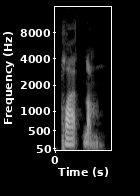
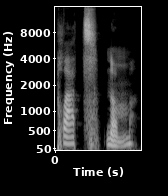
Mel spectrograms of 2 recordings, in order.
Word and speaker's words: platinum: in this word that the stress is going to be over awah awah is by nature this short short vowel here by Nature very weak and very short and that doesn't cooperate with strong syllables long loud syllables Platinum Platinum so this is a broad transcription where I just have the general letters in there for that t for that t sound because I'm not saying plattinum plattinum I'm saying Platinum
